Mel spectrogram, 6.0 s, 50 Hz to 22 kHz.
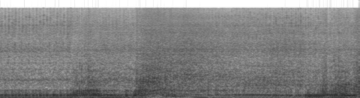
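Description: Air-cooled VW flat-four stroker engine of 2010 cc, running through an open chrome exhaust shortly after a cold start, revved up about a second in, settling back, and revved again near the end.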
